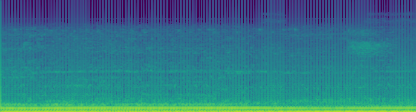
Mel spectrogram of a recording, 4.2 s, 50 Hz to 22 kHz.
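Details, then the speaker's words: 1995 BMW E36 316i compact, 1.6 M43 four-cylinder, about 28 years old, heard from inside the cabin: a steady deep drone and low rumble at idle, loud and boomy, pointing to a worn, loud exhaust muffler. "There's also the muffler, which sounds not great. In fact, it sounds incredibly loud in here."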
